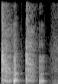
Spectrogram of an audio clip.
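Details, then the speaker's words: Adult on a podcast gives three short, dry cough bursts, a real cough that sounds fake; cough. "there you go i told you um it always comes on cue whenever i feel like i'm going to tell someone that i'm going to cough i actually do cough and it sounds like it's fake but it is real"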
